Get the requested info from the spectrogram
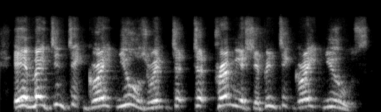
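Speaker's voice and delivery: put-on a thrilled local fan in a Yorkshire accent; Huddersfield accent. Football fan rushing out of a bar, thrilled Huddersfield accent. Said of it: "That is a fantastic Huddersfield accent".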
